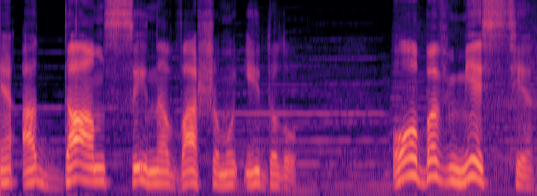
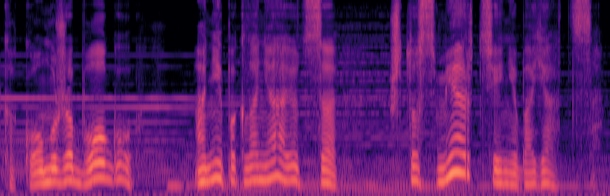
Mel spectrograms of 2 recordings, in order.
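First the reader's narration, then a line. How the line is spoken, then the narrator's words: Quiet voice from crowd. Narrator (Russian): Кто-то в толпе негромко спросил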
